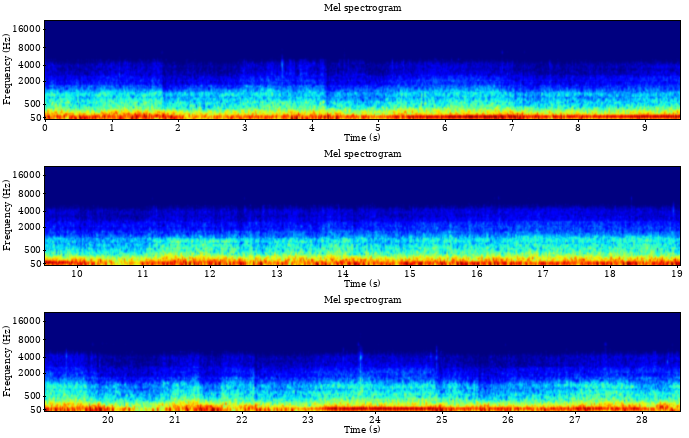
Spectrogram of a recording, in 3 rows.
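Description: Peugeot 205 1.6's petrol four-cylinder engine and road noise heard from inside the cabin while driving. The low engine drone eases off about a third of the way in and comes back strongly near the end, with the loudness dipping briefly twice.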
